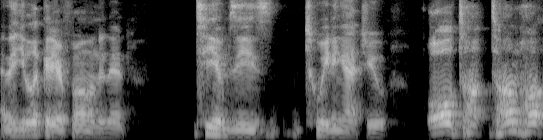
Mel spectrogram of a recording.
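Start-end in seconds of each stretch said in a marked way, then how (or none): 4.3-5.5 put-on Scottish accent, higher pitch. Imagining a gossip site tweeting at a celebrity: Scottish accent. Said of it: "I don't know why I'm making T M Z Scottish".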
